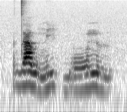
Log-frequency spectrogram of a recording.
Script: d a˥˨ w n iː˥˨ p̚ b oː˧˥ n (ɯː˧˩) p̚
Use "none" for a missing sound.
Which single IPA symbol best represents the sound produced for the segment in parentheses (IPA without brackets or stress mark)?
ɯː˧˩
